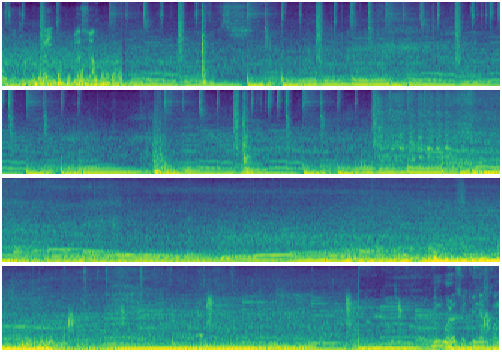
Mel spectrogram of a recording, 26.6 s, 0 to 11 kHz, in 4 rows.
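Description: Nissan Skyline R34, the 2 Fast 2 Furious car, with its engine running and rumbling steadily at low revs throughout, under almost continuous close conversation between two people.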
